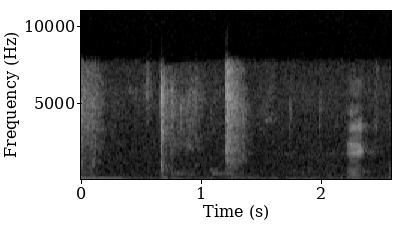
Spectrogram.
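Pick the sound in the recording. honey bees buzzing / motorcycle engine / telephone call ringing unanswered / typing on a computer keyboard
typing on a computer keyboard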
